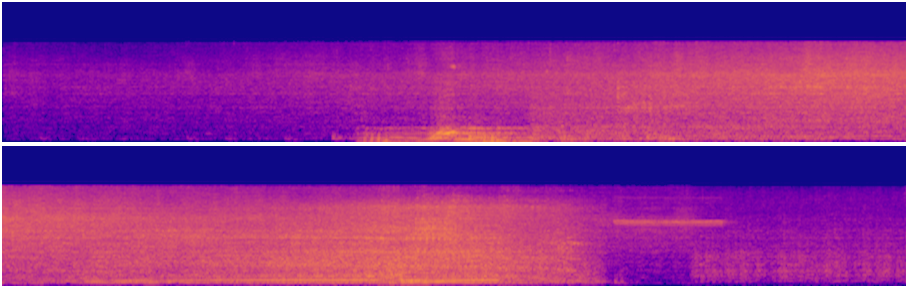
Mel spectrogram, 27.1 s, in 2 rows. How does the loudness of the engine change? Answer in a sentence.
The volume of the engine goes down, then up.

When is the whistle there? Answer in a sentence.
The whistle can be heard from 22.7 to 24.4 s.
